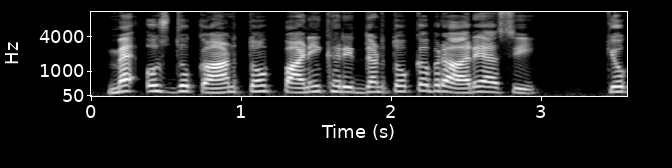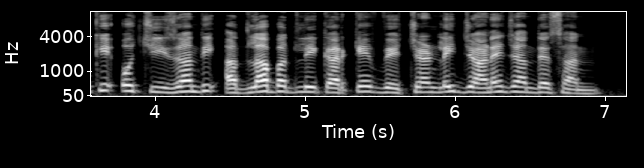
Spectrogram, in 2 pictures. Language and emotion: Punjabi, fearful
